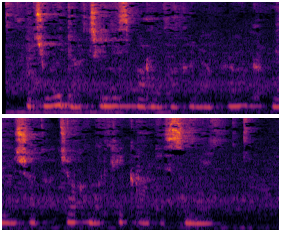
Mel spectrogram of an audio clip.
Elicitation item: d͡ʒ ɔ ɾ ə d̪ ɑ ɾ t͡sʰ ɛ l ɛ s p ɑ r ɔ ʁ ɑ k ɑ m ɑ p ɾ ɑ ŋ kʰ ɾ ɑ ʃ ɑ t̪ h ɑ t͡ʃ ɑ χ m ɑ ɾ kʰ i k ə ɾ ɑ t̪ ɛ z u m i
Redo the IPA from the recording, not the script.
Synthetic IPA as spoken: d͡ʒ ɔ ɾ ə d̪ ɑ ɾ t͡sʰ ɛ l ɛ s p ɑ r ɔ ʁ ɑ k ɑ n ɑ p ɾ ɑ ŋ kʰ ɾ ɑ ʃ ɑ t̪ h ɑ t͡ʃ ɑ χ m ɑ ɾ kʰ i k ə ɾ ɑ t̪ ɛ s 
